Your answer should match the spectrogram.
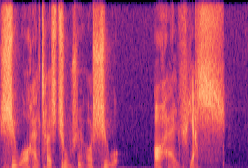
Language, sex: Danish, male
